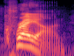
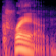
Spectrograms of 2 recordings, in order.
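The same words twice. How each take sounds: First: It is said with two full syllables. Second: It is said as one syllable, like cran. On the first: The speaker calls it right. "It's crayon" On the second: The speaker calls it wrong. "You're just saying C R A N"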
